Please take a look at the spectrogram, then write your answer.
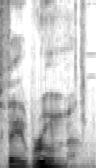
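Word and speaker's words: Faerûn: No, it's Faerun. What does that mean? You're too good to pronounce it properly.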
